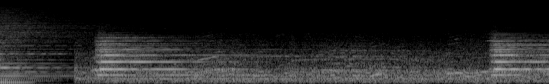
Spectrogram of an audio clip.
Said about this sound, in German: So klingt es, wenn in Santiago de Compostela hier direkt auf dem Platz vor der Kathedrale die Glocken der Kathedrale pünktlich zur Sendung von uns um 18 Uhr schlagen.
